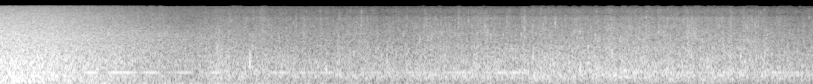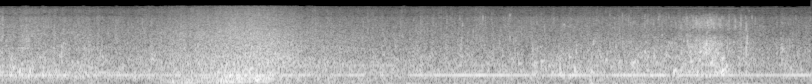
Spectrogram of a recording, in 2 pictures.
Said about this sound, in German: Aber so klingen keine Autos. Das klingt nach einer Brandung. Hier? Nach dem Meer? Jetzt höre ich auch den Wellengang.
